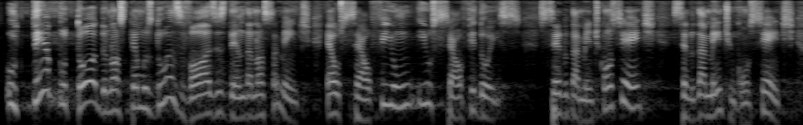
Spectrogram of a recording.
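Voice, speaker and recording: Brazilian priest giving a sermon, highish voice, lots of pauses and repeats, long church echo. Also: male voice, lively intonation, dark tone, a little hiss or hum. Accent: Brazilian Portuguese. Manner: preaching with dramatic pauses and repetition.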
